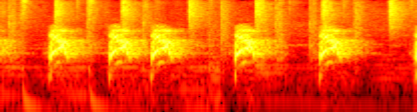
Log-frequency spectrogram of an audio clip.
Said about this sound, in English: Now, I'm not sure, but it sure sounds to me like the dog is yelling, "Help, help, help," to the guy on the phone. Give another quick listen and see what you think. You hearing what I'm hearing? because I'm hearing help. I'm stuck in this dang turkey,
